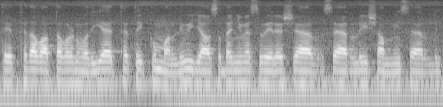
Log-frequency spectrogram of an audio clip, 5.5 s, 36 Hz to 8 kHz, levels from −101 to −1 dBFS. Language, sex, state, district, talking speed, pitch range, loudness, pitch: Punjabi, male, Punjab, Kapurthala, 215 wpm, 110-120 Hz, -16 LUFS, 115 Hz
